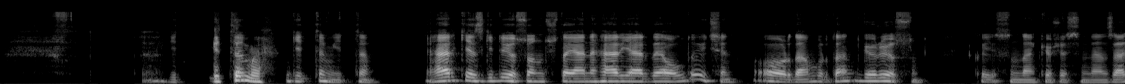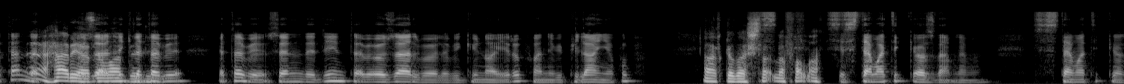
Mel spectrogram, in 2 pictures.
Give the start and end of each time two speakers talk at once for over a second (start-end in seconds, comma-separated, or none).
11.5-13.0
